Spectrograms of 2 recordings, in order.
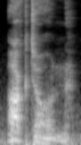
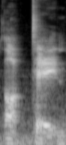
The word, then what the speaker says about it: Octane: here after the war octone that is how you pronounce it yes uh it's octane but yeah keep watch while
